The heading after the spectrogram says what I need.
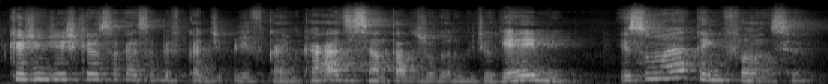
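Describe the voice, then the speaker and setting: A young woman, telling a story to her vlog in a lively, animated way, swearing, laughing and acting out the people in it. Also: lowish voice, fast talker, creaky. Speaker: au pair vlogger. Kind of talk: casual storytelling to camera. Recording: echoey room.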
